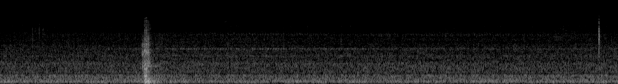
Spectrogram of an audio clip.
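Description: Steady low background rumble, with one sharp knock about a second and a half in.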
